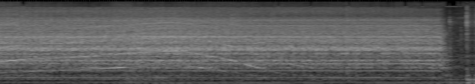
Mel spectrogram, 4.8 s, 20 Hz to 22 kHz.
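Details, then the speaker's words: Sony DSR-11 DVCAM deck on full fast forward: loud, steady, piercing high-pitched scream until cut off; fan ruled out, suspected bad bearing in transport, unconfirmed; owner reported noise in fast forward and rewind — high-pitched screech. "nope something is just screaming there a bearing or something's bad somewhere in there"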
